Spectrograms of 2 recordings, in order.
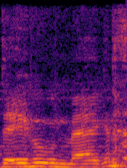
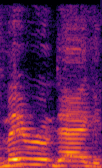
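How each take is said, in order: First: The first word begins with a D sound. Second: The first word begins with an M sound. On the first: The speaker calls it wrong. "not Daehun Magan" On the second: The speaker calls it right. "it's Mehrunes Dagon"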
